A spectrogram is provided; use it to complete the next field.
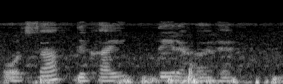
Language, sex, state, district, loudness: Hindi, female, Rajasthan, Bikaner, -21 LUFS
